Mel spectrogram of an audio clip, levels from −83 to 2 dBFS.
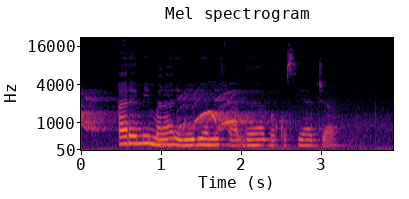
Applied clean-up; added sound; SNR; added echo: none; Motor vehicle (road) / Siren; 10 dB; none.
